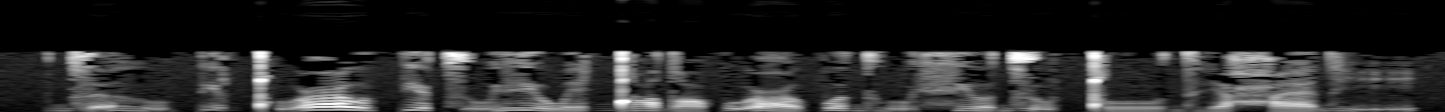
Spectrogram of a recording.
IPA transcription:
d͡z ə̰˨˥ ɦ ṵ˨ pʲ ṵ˥˨ ǃʼ ṵ˨˥ ʕ ʊː˥˨ pʲ ə˞˥˨ t͡s ṵ˨˩˦ vʲ ʊ˥˨ w ɪ˨˥ ɡ͡ǃ əː˥˨ dˤ əː˨ p ṵ˥ ʕ ʊ˨˥ p ʊ˥ dʱ ṵ˨˥ fʲ ʊː˥˨ d͡z ṵ˥˨ ǃ uː˨ dʱ ɪ˨˩˦ ħ æ˨˥ dʱ ḭ˥

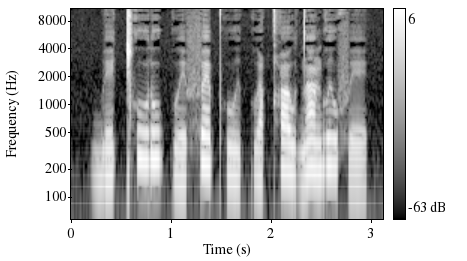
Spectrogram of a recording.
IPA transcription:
b e˩˥ ǀʰ u˥ ɾ u˥ kʷ e˩ f ɛ˥ pʰ u˩ i̯ kʷ i˩ qʰ u˥˩ d ã˥ ɡʷ i˥ u̯ f e˩

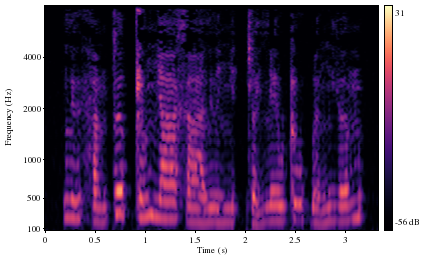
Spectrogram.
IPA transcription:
l ɨ˨˩˦ h a˨˩˨ m t̪ əː˦˥ p̚ ʈ ə˧˥ w ɲ aː˧ x aː˨˩ l ɨ˨˩ ə̯ ɲ ɨ˨˩ t̚ c ə˨˩˨ j l e˧ w ʈ u˧ ɓ ə˨˩˦ ŋ j ə˧˥ m

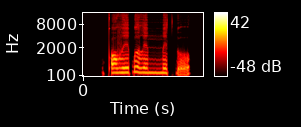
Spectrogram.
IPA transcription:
pʼ ɔ v e ɓ ɤ l e mː e t ɗ o̰

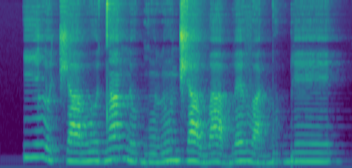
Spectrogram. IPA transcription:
i˦ l ʊ˨ t͡ʃ a˨ β ʊ˨ d ã˦ n ʊ˨ ɡ ũ˨ l ũ˦ d͡ʒ a˦˨ w a˦˨ b ɛ˦ v a˨ ɡ͡b ʊ˦ ɡ͡b eː˦

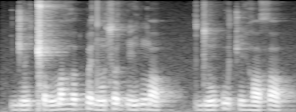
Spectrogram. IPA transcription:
d͡ʒ ə̃ ǁ o ŋ͡m ɒ ɦ ɤ k͡p ə d õ s o d ɗ ĩ v ŋ͡m ɒ | d͡z ũ ɓ u t͡ʃ ĩ ɦ ɒ x ɒ

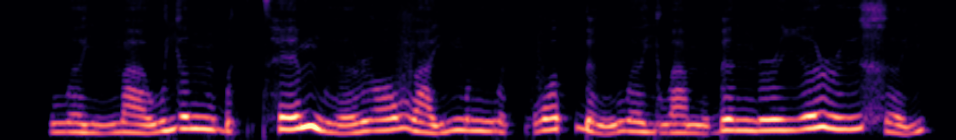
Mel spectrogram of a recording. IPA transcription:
w ə˨˩ j m a˨˩˦ w j ə˧ ŋ ɓ ə˨˩ k̚ t̪ʰ ɛ˧˥ m ɨ˨˩˨ ə̯ ɹ ɔ˧˥ v a˨˩˦ j m ə˧ ŋ w ə˨˩ k̚ v ɔ˦˥ t̚ ɗ ə˨˩˦ ŋ w ə˨˩ j w a˨˩ m ɗ ə˧ ŋ ɹ i˧˥ ə̯ ɹ ɨ˧˥ x ə˨˩˦ j

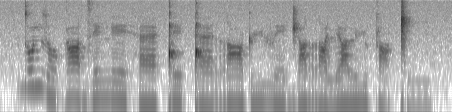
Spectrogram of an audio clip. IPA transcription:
d o˦ n z o˨ ɡ ɑ˦˨ d͡z e˦ ŋ eː˦˨ h æː˨ ǃ e˦˨ ǃ æ˨ r ɑː˦˨ ʈ yː˦ v eː˨ d͡ʒ ɑ˦ r ɑ˨ lʲ ɑ˦ l yː˦ ʈ ɑ˨ ǁ iː˦

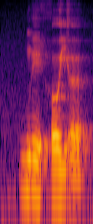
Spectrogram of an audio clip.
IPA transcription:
b ĩ˦˨ h o˧ j ə˨

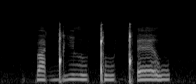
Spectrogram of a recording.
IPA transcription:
p a ɡ͡ǃ i l u ǃ u ǃʼ ɛ w

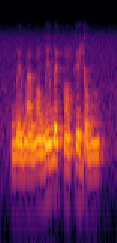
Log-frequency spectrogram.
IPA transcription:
w ɛ˨ w ã˨ w ɔ̃˧ w e˦ w ɛ˦˨ k ɔ̃˧ k ɛ˦ j ɔ˧ w u˧

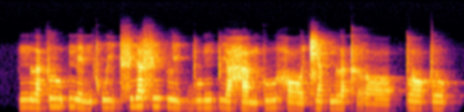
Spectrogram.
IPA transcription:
n ɯ˩˦ a̯ k l u˦˥ ʔ n e˩˦ n kʰ w i˨˩ ʔ s i˥˩ a̯ s i˥˩ t̚ l i˨˩ ʔ b uː˦˥ ŋ p i˨˩ a̯ h a˨˩ m k uː˦˥ h ɔː˨˩ t͡ɕ a˥˩ k̚ n ɯ˧ a̯ kʰ r ɔː˨˩ | p l ɔː˨˩ k l o˨˩ k̚

